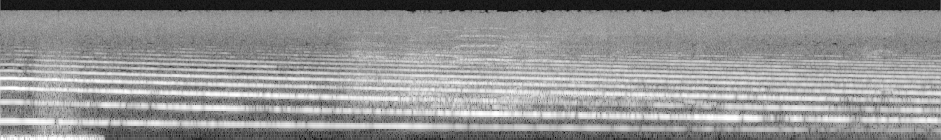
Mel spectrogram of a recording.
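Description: A droning electronic tone plays from stage speakers and slowly falls.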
